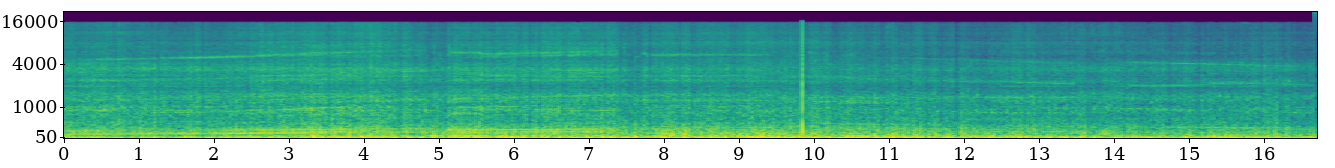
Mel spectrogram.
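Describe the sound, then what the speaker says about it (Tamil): An Aprilia RS 457 sport motorcycle engine drones steadily throughout, loud and close, with shifting revs and rushing wind noise as the bike rides along. "ரொம்ப நாளுக்கு அப்புறம் ஒரு ப்ராப்பர் ஸ்போர்ட் பைக் ஓட்டுறேன்"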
